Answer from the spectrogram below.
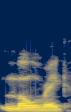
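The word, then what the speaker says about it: Moehrig: from tcu uh trayvon uh how do you pronounce his last name mohrig thank you yeah uh i mess it up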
